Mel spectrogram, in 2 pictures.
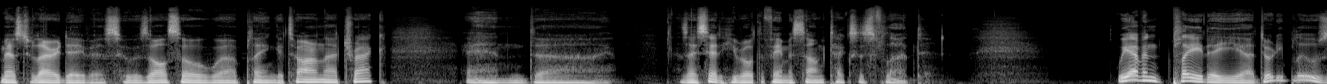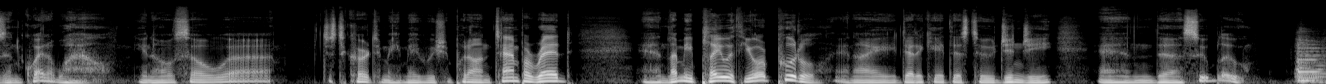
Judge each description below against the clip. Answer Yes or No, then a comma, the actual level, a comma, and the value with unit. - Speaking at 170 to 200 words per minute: No, average, 150 wpm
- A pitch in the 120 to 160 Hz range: No, very low, 95 Hz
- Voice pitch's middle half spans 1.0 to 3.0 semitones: No, average, 4.3 semitones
